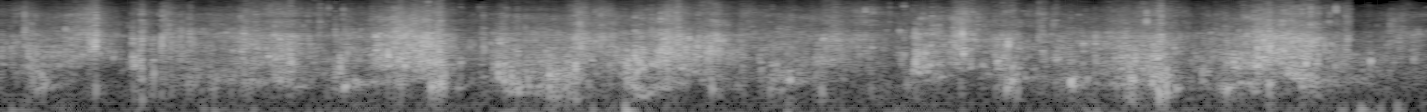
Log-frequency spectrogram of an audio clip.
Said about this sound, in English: We're hiking through the water ourselves.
